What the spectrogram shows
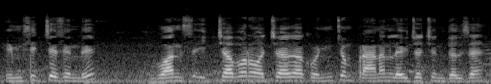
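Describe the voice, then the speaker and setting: A chatty man films himself on a train journey and talks to his viewers the whole way, pointing out tracks and stations. His voice sits a little high for a man. Loud rumble from the train and the station plays under every word. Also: fairly even intonation, brisk. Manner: chatty, addresses viewers directly, points things out. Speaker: train travel vlogger. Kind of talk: casual travel vlog narration. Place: on a train and station platforms, outdoors. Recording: train and station noise behind.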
